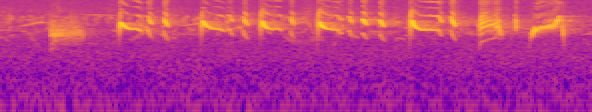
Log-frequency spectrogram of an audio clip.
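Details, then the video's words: Rapid, varied chatter from a marsh warbler in Russia: a buzzy opening note followed by a tumbling stream of sharp, high twittering and slurred notes with no pauses, over a quiet background. "Болотная камышевка (Marsh Warbler)"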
